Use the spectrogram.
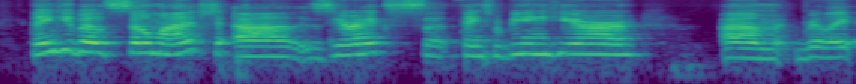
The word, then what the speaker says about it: Zxerex: How do you pronounce it? Your name? Zxerex.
